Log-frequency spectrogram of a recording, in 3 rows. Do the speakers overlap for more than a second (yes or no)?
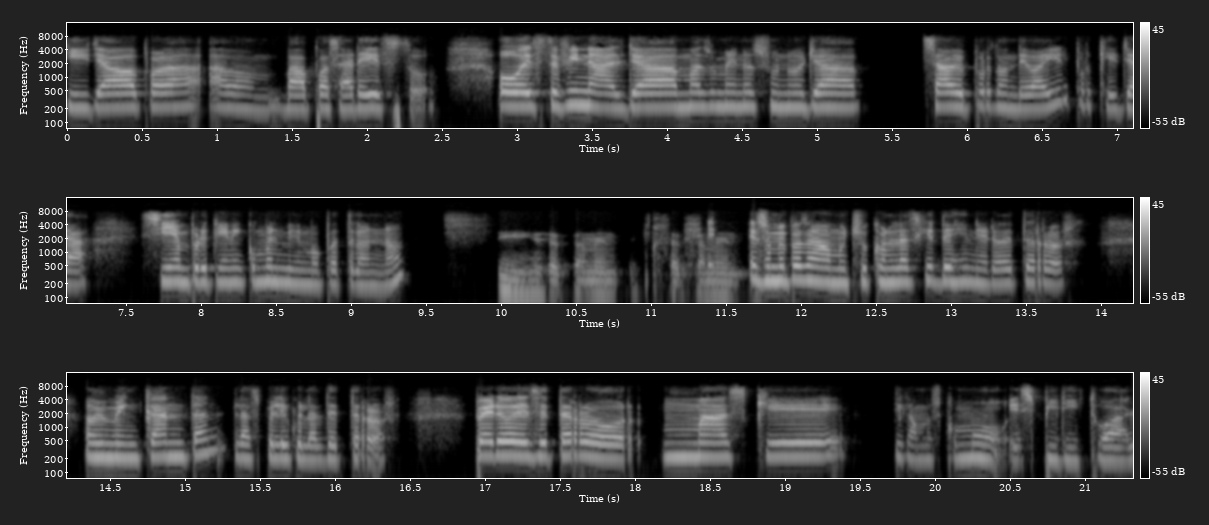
no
